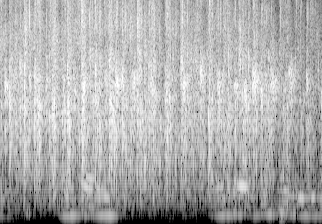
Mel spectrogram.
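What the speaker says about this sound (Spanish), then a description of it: "un caluroso aplauso a Maya" An audience at a university presentation claps warmly, steady applause with a low voice humming or murmuring beneath it at times, filling the room continuously.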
